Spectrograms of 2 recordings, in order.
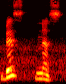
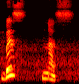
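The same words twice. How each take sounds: The two takes are said the same way.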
